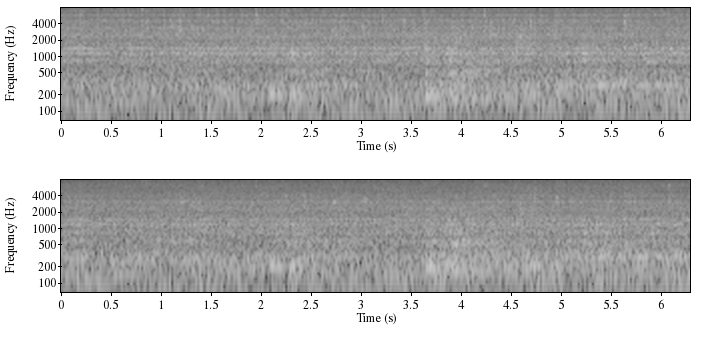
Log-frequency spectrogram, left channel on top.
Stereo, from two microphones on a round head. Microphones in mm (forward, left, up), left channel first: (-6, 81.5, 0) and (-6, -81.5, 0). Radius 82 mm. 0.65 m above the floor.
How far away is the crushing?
No crushing in this recording.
